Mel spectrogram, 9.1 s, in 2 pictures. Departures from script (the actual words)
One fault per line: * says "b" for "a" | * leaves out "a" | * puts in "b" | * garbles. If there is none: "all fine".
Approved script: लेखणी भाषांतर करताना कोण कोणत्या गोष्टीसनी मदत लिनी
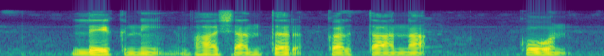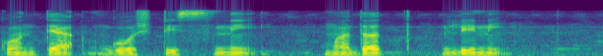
all fine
